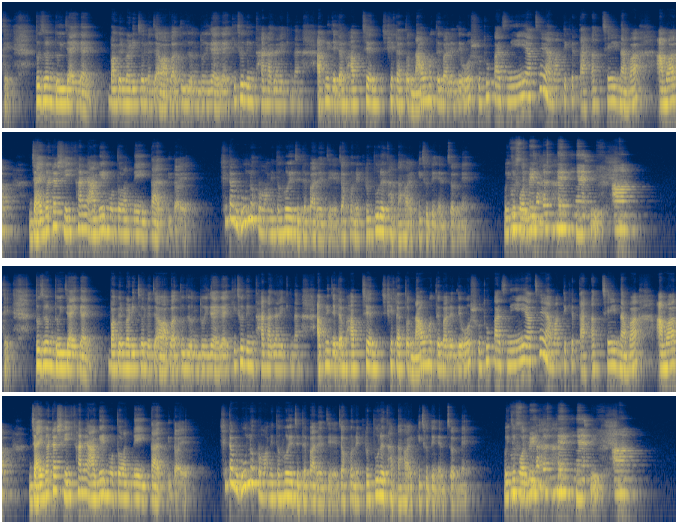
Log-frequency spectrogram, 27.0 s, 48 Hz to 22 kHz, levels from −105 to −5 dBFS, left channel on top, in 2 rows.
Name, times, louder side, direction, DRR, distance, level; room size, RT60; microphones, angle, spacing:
voice 1, 0.0-1.8 2.1-13.6 14.0-17.2 17.9-22.8 23.5-25.8, right 3 dB, 40° right, 6 dB, 0.4 m, -23 dB
voice 2, 23.6-25.9, equal, 15° left, -3 dB, 1.4 m, -24 dB
8.7 x 4.0 x 2.8 m, 0.66 s
head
